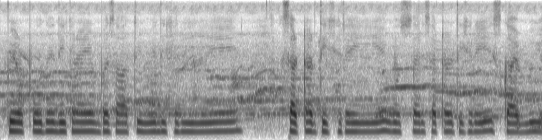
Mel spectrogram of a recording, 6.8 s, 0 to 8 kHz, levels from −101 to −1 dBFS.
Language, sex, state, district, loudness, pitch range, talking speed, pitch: Hindi, male, Maharashtra, Nagpur, -29 LUFS, 190-200 Hz, 210 wpm, 195 Hz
